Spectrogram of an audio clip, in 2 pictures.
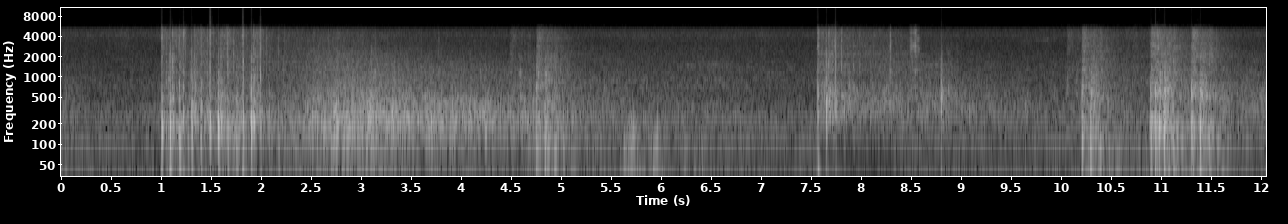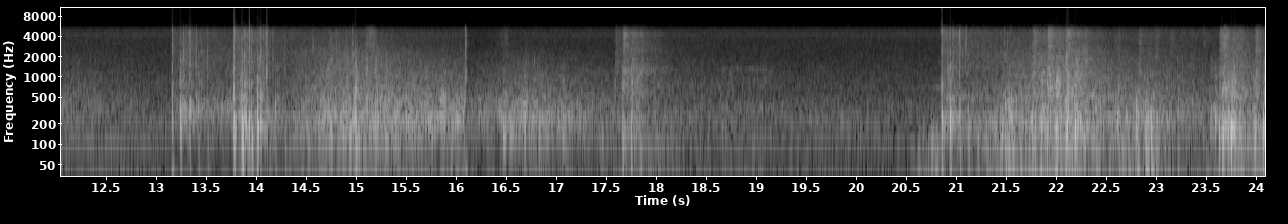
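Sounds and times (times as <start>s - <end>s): fireworks bangs with echo: 1.0s - 5.4s, 7.5s - 12.4s, 13.1s - 18.4s, 20.8s - 24.0s.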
